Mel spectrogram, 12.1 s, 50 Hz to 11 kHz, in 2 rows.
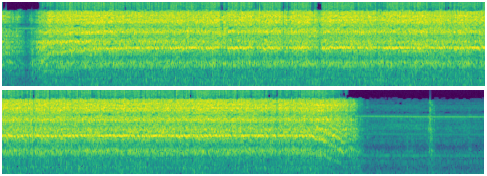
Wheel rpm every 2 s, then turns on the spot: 140, 230, 230, 230, 230, 30.
10-12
